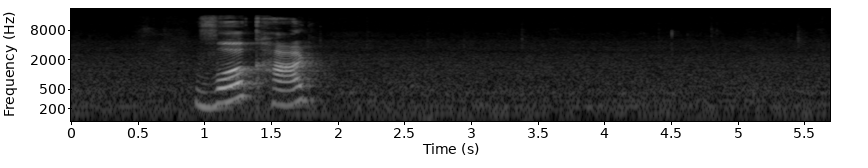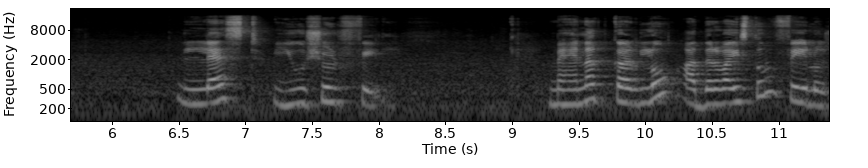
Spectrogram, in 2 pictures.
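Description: A young woman speaks calmly and clearly into a close microphone, pausing between phrases.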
